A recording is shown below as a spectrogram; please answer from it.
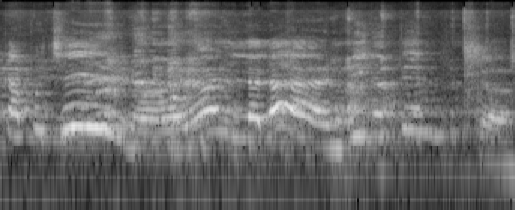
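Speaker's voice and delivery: loud, high, drawn-out singsong parody of Italians; carefree Italian. Retold or imitated. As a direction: ham up a happy-go-lucky Italian, laughing. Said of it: "Italians, they have a very different approach to life".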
